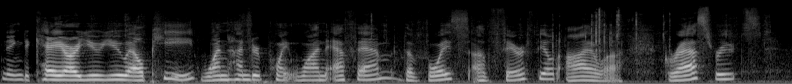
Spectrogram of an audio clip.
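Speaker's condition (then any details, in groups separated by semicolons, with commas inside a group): No condition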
